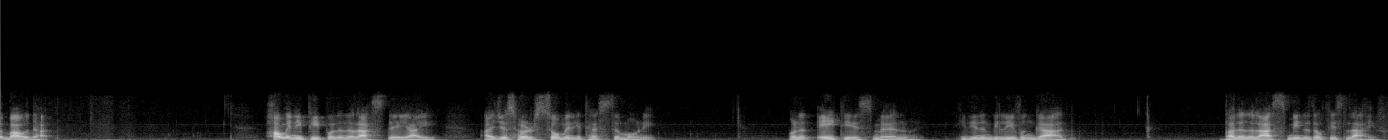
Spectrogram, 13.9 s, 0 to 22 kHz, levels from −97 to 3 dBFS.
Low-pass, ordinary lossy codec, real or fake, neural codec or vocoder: 7.2 kHz; Opus, 32 kbps; real; none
